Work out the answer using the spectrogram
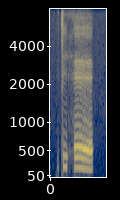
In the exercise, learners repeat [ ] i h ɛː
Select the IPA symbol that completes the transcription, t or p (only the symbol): t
